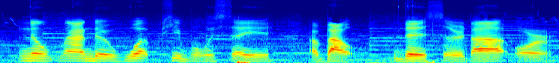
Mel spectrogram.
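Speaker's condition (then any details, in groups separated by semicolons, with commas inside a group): Cerebral palsy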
